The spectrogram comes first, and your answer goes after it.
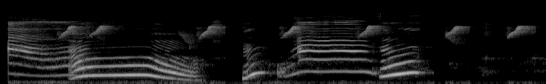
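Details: Domestic cat billed as a talking cat, giving two long, drawn-out meows. Each rises, holds, then slides down with a rich harmonic, voice-like tone. Shorter chirpy meow fragments follow.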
